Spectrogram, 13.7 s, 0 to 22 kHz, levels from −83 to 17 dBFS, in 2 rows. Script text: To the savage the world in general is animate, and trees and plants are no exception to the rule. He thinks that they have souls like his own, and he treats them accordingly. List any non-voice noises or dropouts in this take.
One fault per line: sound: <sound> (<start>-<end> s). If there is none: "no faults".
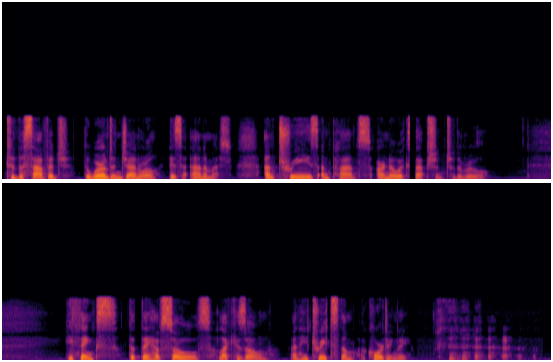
sound: dropout (5.1-5.2 s)
sound: laugh (12.3-13.6 s)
